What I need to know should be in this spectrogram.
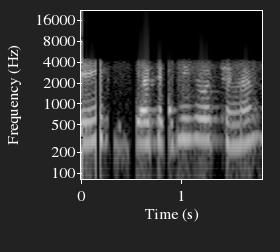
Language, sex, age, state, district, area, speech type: Bengali, female, 18-30, West Bengal, Birbhum, urban, conversation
